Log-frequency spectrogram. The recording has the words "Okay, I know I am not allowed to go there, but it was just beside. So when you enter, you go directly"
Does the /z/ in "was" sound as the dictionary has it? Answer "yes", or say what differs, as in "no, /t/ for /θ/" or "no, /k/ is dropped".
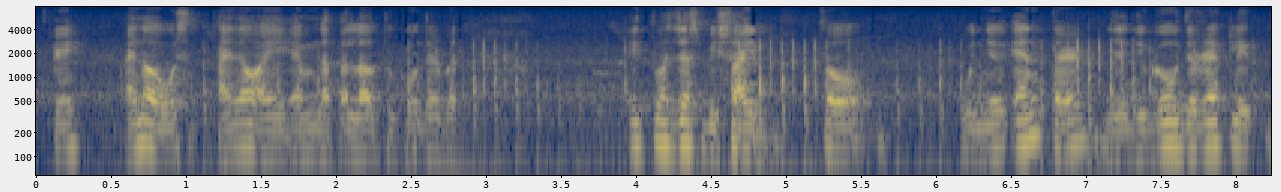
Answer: no, /s/ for /z/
